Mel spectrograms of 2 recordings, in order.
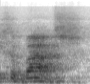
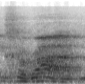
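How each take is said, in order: First: "kabash" with a light, ordinary K; unforced K. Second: "kara" with a forced, throaty K; forceful throat K. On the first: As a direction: keep the K of "kabash" easy, no throat force. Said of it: "not really saying it with too much force". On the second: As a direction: hit the K of "kara" hard from the throat. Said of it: "you're saying it with force". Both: Shown as a demonstration.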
